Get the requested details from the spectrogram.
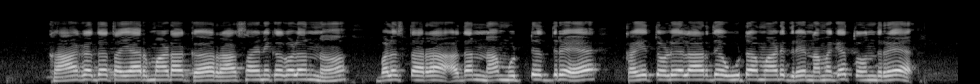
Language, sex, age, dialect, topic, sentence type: Kannada, male, 41-45, Central, agriculture, statement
